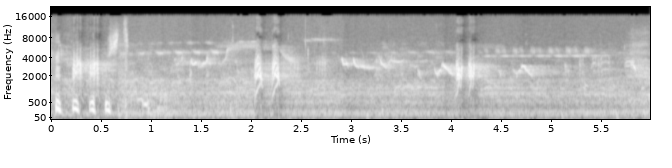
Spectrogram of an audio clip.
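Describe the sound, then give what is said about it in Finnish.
A quick run of harsh, honking goose calls in the background opens the scene, while a thrush sings bright, varied whistled phrases steadily throughout, clear against an outdoor forest background. “Hanhet pajattaa siellä taustalla. Ja rastas. korostaa itseään.”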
